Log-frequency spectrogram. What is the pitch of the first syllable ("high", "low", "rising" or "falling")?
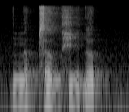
low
